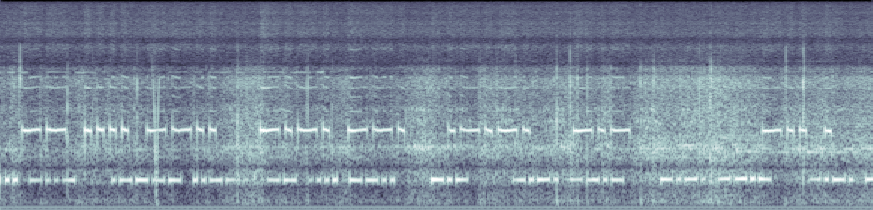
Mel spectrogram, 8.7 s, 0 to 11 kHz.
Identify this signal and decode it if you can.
Morse code, heard as a keyed tone, about 19 wpm, 1320 Hz, with noise. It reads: MHZ CG <AR> K DE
